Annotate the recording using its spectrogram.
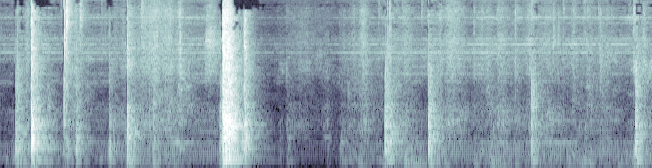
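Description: A fork clicking and scraping against a ceramic bowl as it mashes soft margarine: a string of short, irregular knocks, the loudest a little over two seconds in, then fainter taps.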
